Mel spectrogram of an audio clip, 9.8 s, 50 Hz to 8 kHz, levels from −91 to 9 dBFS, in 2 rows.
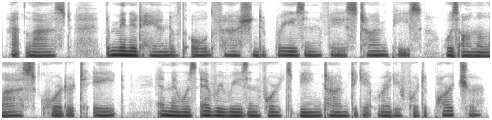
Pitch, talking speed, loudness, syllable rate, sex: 150 Hz, 195 wpm, -21 LUFS, 5.9 syllables/s, female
